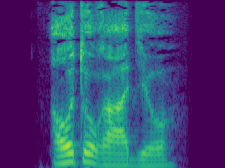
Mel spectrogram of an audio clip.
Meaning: car radio
- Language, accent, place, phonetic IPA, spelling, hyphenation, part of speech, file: German, Germany, Berlin, [ˈaʊ̯toˌʁaːdi̯o], Autoradio, Au‧to‧ra‧dio, noun, De-Autoradio.ogg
